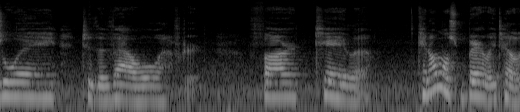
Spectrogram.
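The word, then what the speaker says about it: fear céile: to make a point it's not literally like k it's kind of like a weaker k sound that sort of gives way to the vowel after far kayla can almost barely tell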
